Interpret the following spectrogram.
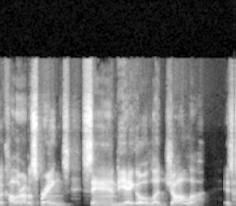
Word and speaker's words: La Jolla: San Diego, La Jolla is how it's pronounced.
